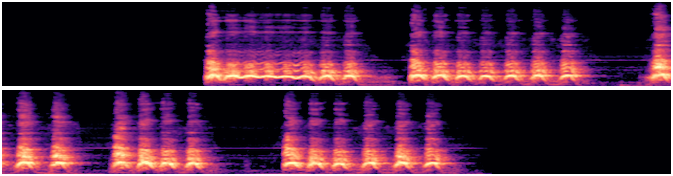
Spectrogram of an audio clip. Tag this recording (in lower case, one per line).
pets
dog
animal
bark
